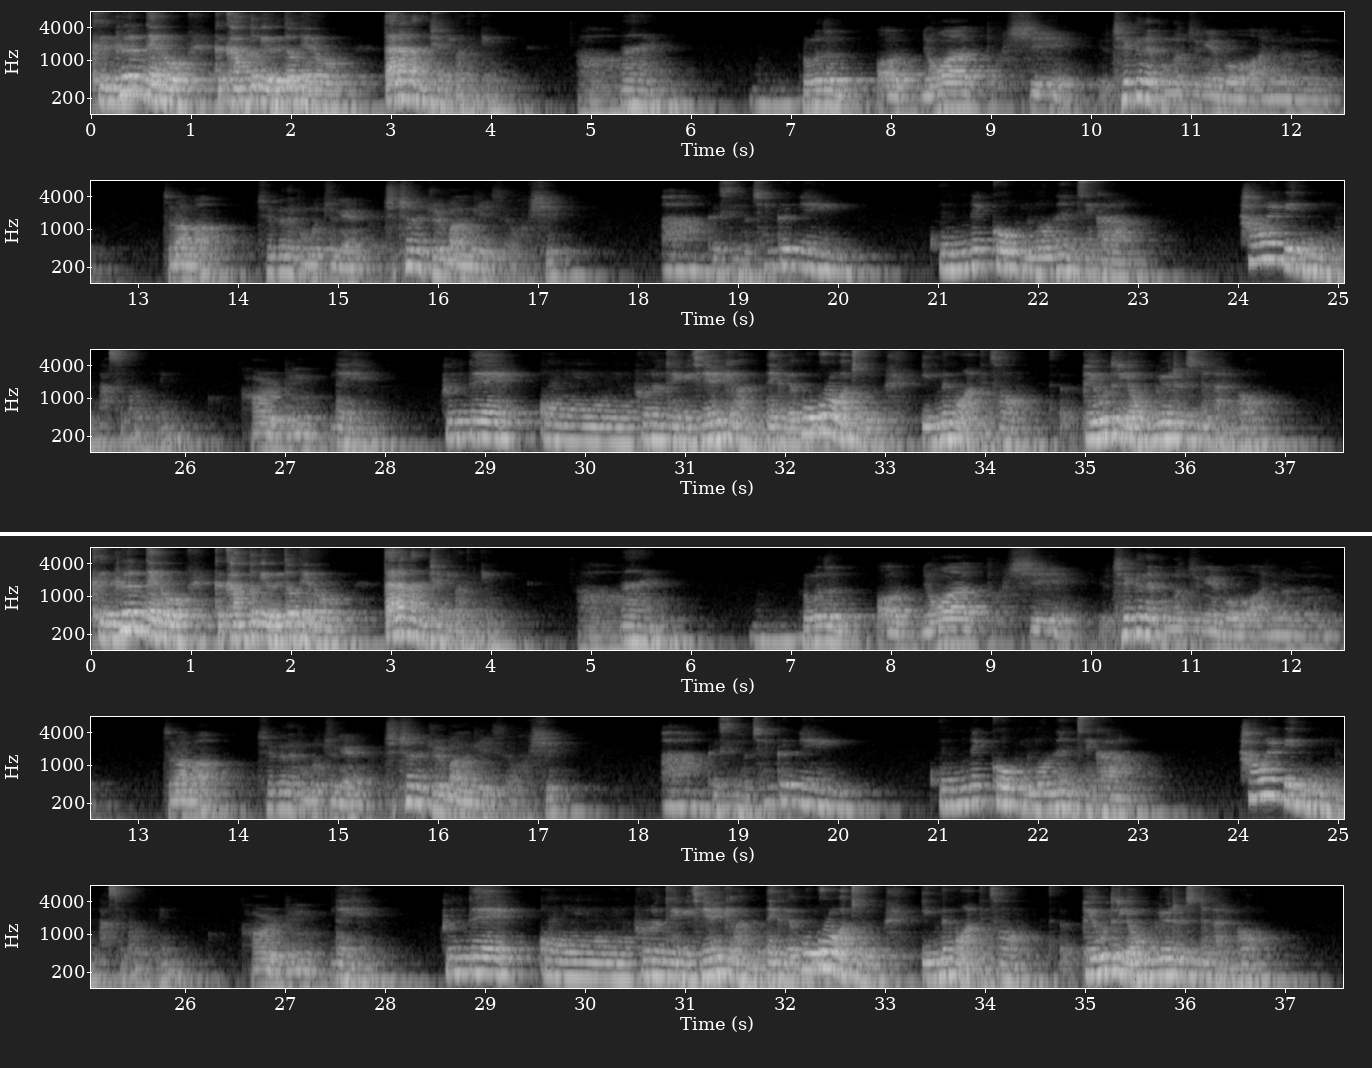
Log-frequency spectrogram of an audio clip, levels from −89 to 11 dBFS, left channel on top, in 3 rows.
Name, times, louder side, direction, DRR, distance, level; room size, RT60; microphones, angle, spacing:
voice 1, 0.0-2.5 2.9-4.1 5.3-5.8 6.6-7.2 18.2-20.1 21.0-22.9 24.0-25.9 27.4-27.9 28.6-29.2 29.5-34.4 34.7-36.8, right 1 dB, 20° right, -2 dB, 1.6 m, -22 dB
voice 2, 4.9-6.0 7.1-7.5 7.9-9.8 10.1-12.4 13.3-13.8 14.2-15.2 15.5-17.2 26.6-27.3, equal, 10° left, -3 dB, 1.1 m, -27 dB
6.5 x 5.5 x 4.7 m, 0.89 s
head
